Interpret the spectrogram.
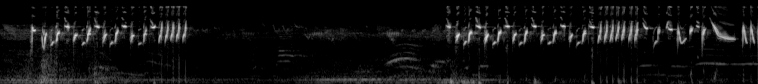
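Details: European goldfinch of the Algerian type singing quick twittering phrases of bright high notes, a gap of several seconds with faint low background sound, then a renewed burst of fast jingling trills.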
